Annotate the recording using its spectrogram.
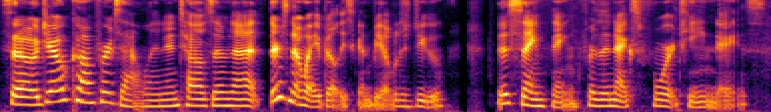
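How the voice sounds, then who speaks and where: A woman's voice: fairly low pitch, animated, moderate pace, vocal fry. A woman co-host chatting casually about a book and reading bits aloud, amused and enthusiastic. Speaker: podcast co-host. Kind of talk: casual book discussion with read-aloud passages.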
